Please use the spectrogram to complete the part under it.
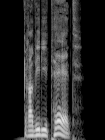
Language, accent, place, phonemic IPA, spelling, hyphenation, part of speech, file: German, Germany, Berlin, /ɡʁavidiˈtɛːt/, Gravidität, Gra‧vi‧di‧tät, noun, De-Gravidität.ogg
- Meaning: gravidity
